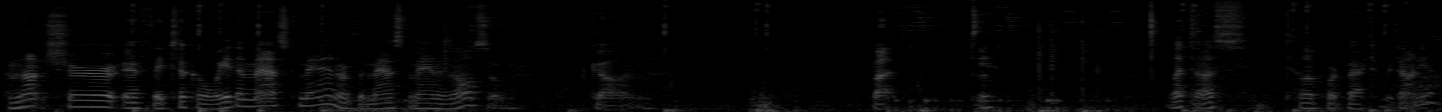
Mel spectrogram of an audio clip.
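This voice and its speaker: A man's voice: medium pitch, lively intonation, unhurried, vocal fry, pauses often. A man gives a casual running narration of a video game. He describes the action in an offhand, laid-back way. There is some noise in his recording. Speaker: gamer narrating story quests.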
